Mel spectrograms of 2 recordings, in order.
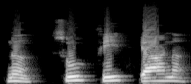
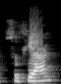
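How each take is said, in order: First: "सु, फी, या, न" with a break after each syllable. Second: "सुफियान" blended as one word; syllables joined up. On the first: Teacher breaking "सु, फी, या, न" apart for learners, syllable by syllable. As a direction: sound out "सु", "फी", "या", "न" separately. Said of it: "दो letter पहले एक बार में पढ़ो". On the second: Teacher reading "सुफियान" whole after sounding out, blended. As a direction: run the syllables together into "सुफियान". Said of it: "फिर next दो लेटर साथ में पढ़ो". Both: Shown as a demonstration.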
